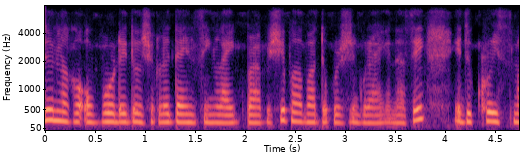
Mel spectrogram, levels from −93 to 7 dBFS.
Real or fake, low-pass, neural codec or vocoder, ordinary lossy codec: fake; 7.2 kHz; codec, 16 kHz, 6 kbps, DAC; Opus, 16 kbps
